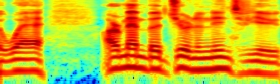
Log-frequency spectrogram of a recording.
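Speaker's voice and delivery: ordinary talk, nothing marked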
